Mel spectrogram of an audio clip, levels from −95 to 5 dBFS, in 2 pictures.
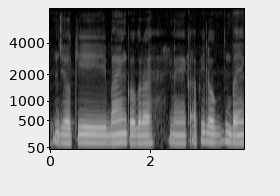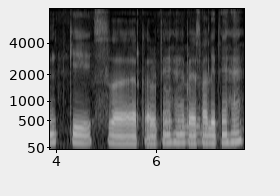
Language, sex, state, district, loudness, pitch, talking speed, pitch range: Hindi, male, Chhattisgarh, Balrampur, -33 LUFS, 120 Hz, 110 wpm, 115-125 Hz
